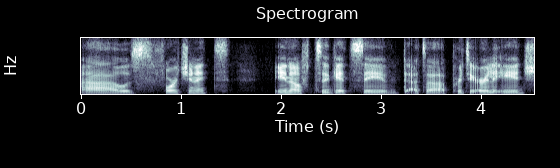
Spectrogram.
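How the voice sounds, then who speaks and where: In a dry, close sound with no echo and a quiet background, a woman speaks at a moderate pace in a fairly low, monotone, flat voice. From Jamaica. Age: 30s. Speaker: missionary and physical therapist. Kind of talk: interview.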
